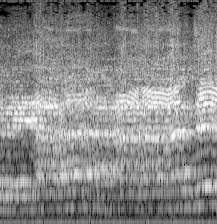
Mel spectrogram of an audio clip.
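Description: A man chanting a verse in a drawn-out, sung style, holding long notes that waver slightly in pitch.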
